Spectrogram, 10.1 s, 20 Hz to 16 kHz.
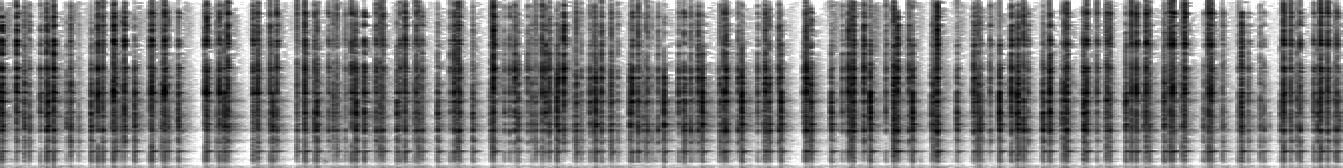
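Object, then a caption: Ceramic dinner plate. A large, flat pink ceramic Pottery Barn dinner plate, held upright in both hands, is tapped rapidly with long nails on its face and rim. The result is a steady stream of bright, crisp clicks with a faint ringing tone around 1.6 kHz that dies away almost instantly.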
